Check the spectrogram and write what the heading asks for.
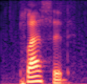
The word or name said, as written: placid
